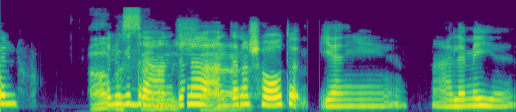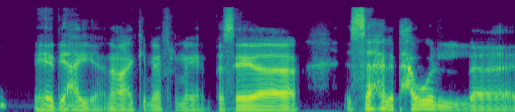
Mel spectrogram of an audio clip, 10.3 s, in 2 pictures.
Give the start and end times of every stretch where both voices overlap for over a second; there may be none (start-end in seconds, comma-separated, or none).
1.0-2.4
